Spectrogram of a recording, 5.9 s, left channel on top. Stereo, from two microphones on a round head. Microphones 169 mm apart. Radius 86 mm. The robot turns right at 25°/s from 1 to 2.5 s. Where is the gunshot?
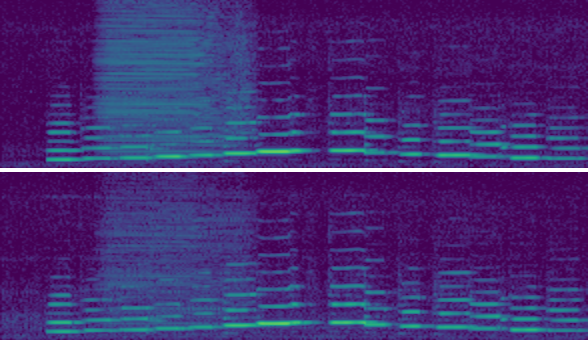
No gunshot in this recording.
